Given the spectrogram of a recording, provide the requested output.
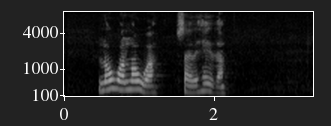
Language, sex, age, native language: Icelandic, female, 40-49, Icelandic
